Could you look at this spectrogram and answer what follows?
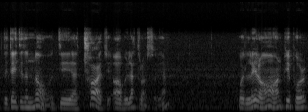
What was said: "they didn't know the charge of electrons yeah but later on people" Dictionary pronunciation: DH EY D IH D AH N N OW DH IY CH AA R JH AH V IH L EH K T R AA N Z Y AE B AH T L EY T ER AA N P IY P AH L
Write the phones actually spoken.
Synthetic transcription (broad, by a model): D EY D IH D AH N N OW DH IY CH AA R JH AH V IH L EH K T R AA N S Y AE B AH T L EY T ER AA N P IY P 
